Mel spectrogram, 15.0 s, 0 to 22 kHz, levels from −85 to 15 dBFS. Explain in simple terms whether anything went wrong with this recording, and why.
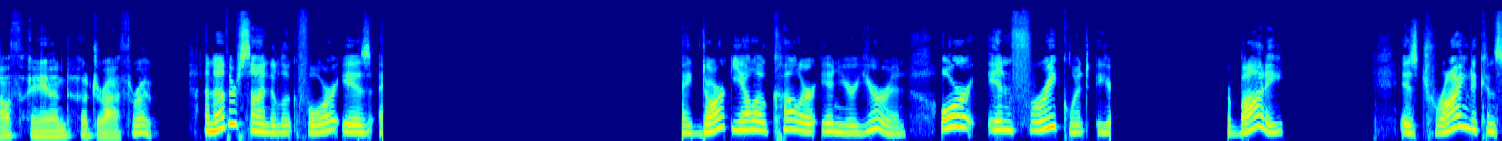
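Twice the player ran out of downloaded audio and had to wait, a rebuffering stall. After "to look for is", the speech halts into silence from 3.82 to 6.82 s, adding 3 seconds, then resumes exactly at "dark yellow color in". A shorter stall, about 0.9 seconds, follows from 12.83 to 13.73 s. No speech is lost in either.

From 11.10 to 12.28 s, just after "your urine or infrequent", there is an audio dropout to a faint residue. The speech is cut off abruptly for about 1.2 seconds, leaving only a soft hiss. That part of the speech is gone. The likely cause is that the incoming signal was lost while the equipment after the break kept running.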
